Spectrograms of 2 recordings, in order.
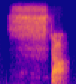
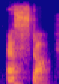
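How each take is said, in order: First: The S and T are blended without vowels. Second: A vowel is inserted before the S. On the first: The speaker calls it right. "it's just stop" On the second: The speaker calls it wrong. "there is no vowel sound before the S, so it is not S stop"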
